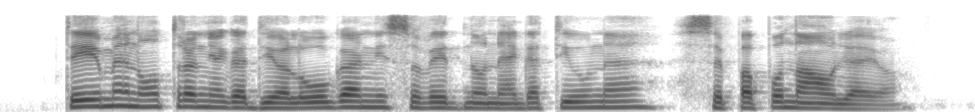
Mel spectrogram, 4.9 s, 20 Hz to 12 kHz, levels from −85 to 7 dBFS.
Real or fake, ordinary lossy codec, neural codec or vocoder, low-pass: fake; none; codec, 16 kHz, 2 kbps, X-Codec, HuBERT features, trained on LibriSpeech; 7.2 kHz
